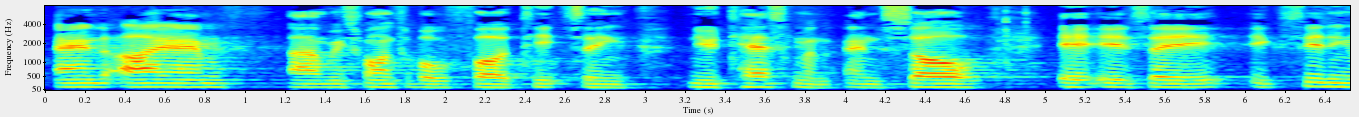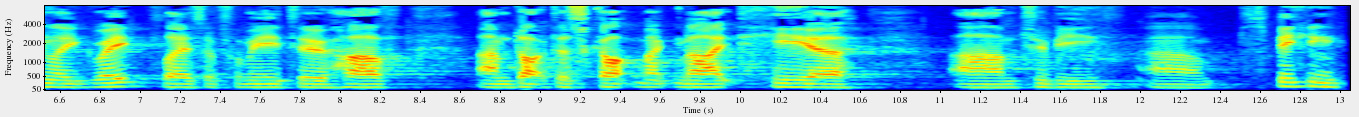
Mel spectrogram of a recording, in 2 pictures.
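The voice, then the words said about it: Scottish accent. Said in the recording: “You may recognize from the accent that I was born in Scotland”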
